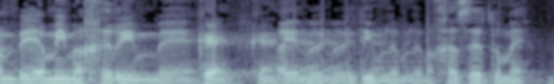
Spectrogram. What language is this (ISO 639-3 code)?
heb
